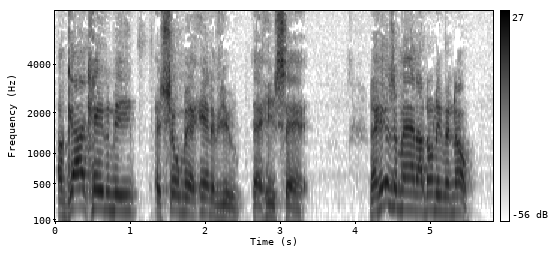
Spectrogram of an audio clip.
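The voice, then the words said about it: Southern American accent. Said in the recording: “my Southern accent.”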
